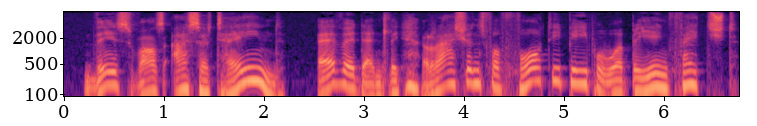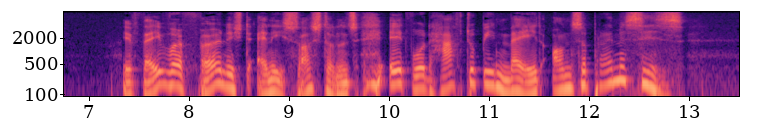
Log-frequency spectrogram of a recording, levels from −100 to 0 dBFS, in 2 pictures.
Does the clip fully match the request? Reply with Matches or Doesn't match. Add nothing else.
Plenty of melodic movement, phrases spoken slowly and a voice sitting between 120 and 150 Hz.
Matches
